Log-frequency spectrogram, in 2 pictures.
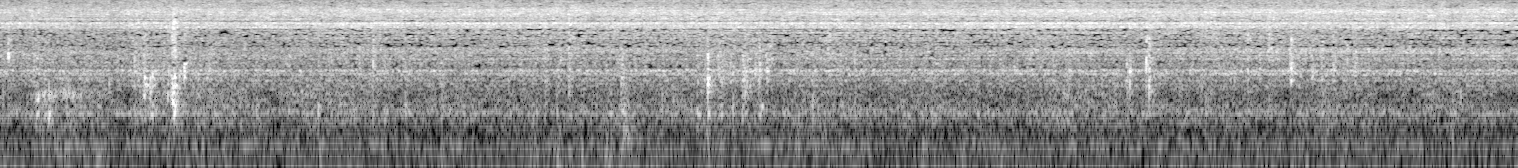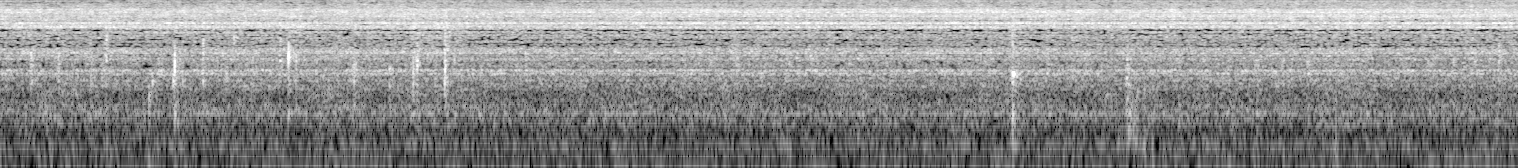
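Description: Bathroom faucet running steadily into a sink, a steady hiss of falling water, with a few faint clicks and splashes as soapy hands are rubbed together under the stream.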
